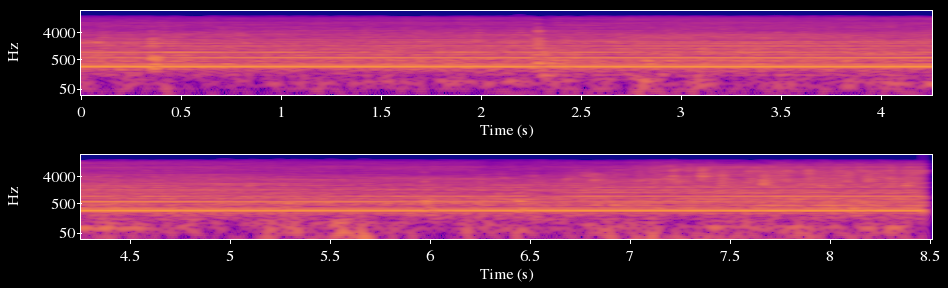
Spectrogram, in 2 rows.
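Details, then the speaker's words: Billet Toyota 3TC drag car before first start, electric fuel pump priming at 38 psi after a small fitting leak was tightened; steady even hum with no surging, fuel flowing, no more leaks. "fuel's flowing awesome so don't see any more leaks that's it"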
